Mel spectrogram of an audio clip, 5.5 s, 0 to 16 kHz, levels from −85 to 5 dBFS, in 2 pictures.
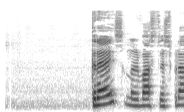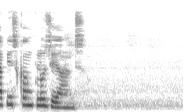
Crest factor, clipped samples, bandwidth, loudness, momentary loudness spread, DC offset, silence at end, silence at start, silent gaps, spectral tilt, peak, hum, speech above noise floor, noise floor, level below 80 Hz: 22 dB; under 0.1%; 11.5 kHz; -22 LUFS; 17 LU; under 0.1%; 1.55 s; 1.35 s; none; -4 dB/octave; -2 dBFS; none; 38 dB; -60 dBFS; -80 dBFS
